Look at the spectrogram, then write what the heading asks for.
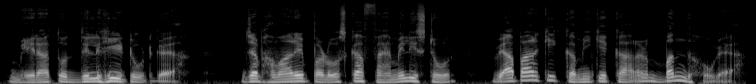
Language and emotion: Hindi, sad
